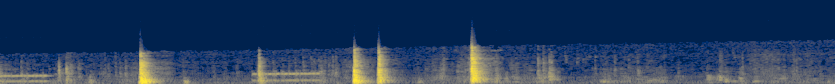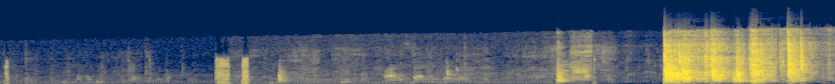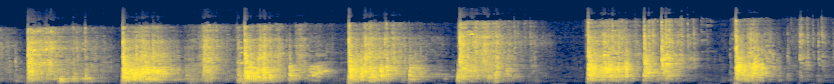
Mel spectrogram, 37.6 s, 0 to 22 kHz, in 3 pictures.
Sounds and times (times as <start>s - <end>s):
Smash, crash: 22.5s - 33.2s, 33.8s - 37.4s.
